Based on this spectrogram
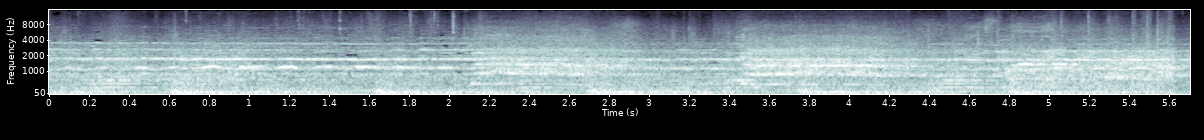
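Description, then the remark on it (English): Horses neigh and whinny loudly, their shrill calls rising and falling over a dense, continuous rumble of movement, with no voices. “We'll get the horses to the east gate.”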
